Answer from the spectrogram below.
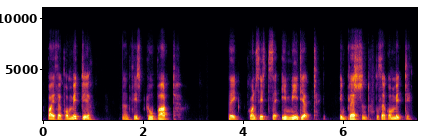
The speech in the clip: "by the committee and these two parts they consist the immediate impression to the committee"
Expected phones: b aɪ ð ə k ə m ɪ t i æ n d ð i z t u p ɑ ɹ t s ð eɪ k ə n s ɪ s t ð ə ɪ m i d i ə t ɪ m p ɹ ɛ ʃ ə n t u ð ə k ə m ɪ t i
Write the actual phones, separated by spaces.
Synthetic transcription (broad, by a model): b aɪ ð ə k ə m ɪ t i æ n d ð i s t u p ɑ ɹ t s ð eɪ k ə n s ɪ s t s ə ɪ m i d i ə t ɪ m p ɹ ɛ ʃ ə n t u ð ə k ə m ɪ t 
